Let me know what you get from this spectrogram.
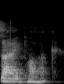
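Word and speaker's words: SIPOC: so the thing is it's pronounced cypo that's how it is and by creating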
